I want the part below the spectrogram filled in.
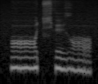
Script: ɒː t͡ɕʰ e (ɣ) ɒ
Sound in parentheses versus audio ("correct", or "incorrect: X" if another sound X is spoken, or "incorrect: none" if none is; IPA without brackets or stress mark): correct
